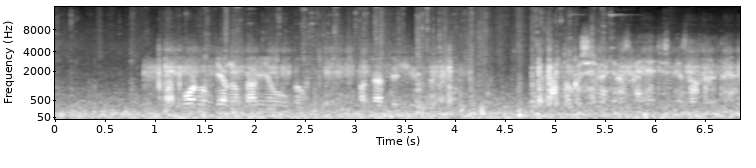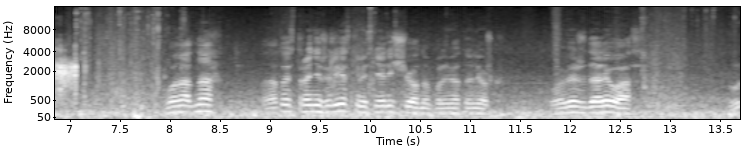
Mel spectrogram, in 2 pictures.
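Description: A man speaks urgently over a radio.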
